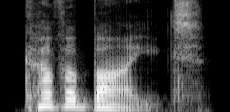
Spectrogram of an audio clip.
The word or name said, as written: cover bite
